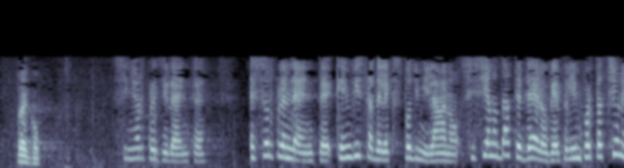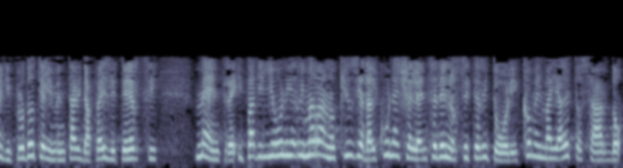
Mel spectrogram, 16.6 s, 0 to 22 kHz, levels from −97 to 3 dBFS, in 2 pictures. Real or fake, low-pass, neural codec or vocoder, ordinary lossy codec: fake; 5.4 kHz; vocoder, 22.05 kHz, 80 mel bands, WaveNeXt; MP3, 24 kbps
